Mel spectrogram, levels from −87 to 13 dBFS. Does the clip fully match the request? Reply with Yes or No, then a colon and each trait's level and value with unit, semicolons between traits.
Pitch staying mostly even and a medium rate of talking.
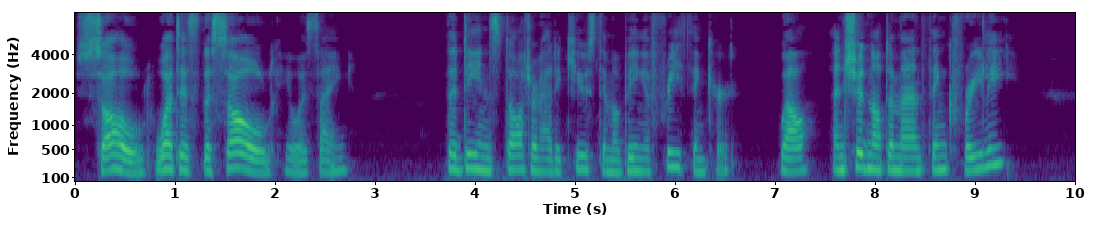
Yes: narrow, 2.2 semitones; average, 160 wpm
